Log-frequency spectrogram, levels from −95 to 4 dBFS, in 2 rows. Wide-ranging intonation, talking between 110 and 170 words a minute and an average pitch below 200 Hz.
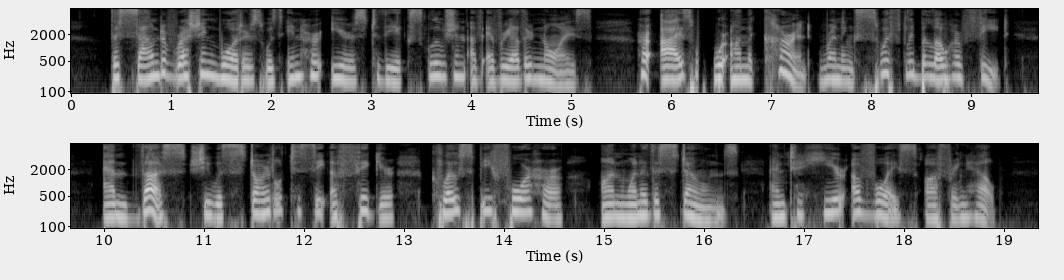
No: average, 4.2 semitones; average, 160 wpm; high, 190 Hz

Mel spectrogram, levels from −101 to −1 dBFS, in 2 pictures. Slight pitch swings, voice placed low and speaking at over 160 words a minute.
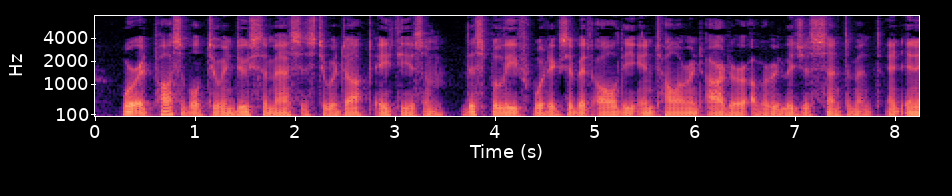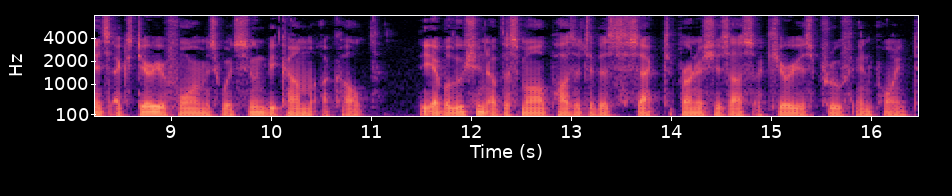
Yes: narrow, 2.1 semitones; very low, 75 Hz; average, 170 wpm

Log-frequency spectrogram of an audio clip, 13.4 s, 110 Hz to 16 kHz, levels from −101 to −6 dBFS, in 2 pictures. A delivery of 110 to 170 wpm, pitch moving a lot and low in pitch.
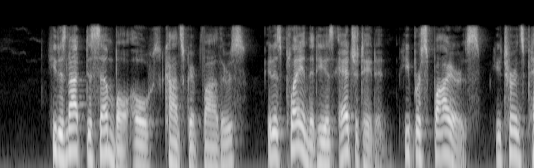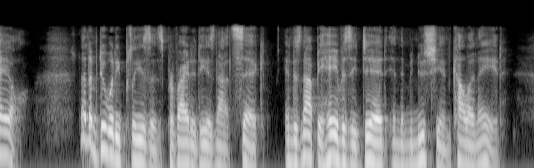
No: average, 190 wpm; wide, 5.8 semitones; low, 120 Hz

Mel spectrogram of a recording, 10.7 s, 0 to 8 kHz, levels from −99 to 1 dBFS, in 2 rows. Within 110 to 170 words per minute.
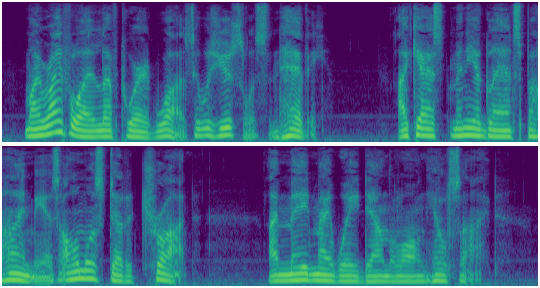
No: average, 180 wpm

